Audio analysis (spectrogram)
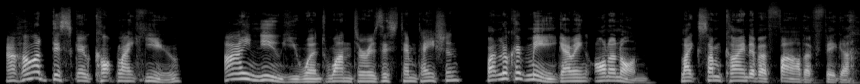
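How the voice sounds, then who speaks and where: Game role: a folksy scheming union boss, sweet-talking and sly, bouncy intonation, close dry mic. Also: male voice, fairly high pitch, sing-song, moderate pace, sharp tone, no room sound. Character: scheming jovial male union boss, middle-aged. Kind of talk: video game voice acting.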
